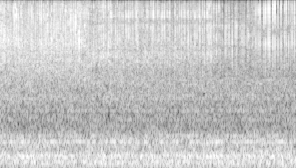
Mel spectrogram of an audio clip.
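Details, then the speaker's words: Skateboard wheel with freshly cleaned and reassembled loose-ball bearings, nine balls each side: spins freely with soft hiss and faint even ball clicking fading as it slows; bearings fine. "there we go we're nice and nice and spinny because all and hear the bearings clicking which means everything is a-okay"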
